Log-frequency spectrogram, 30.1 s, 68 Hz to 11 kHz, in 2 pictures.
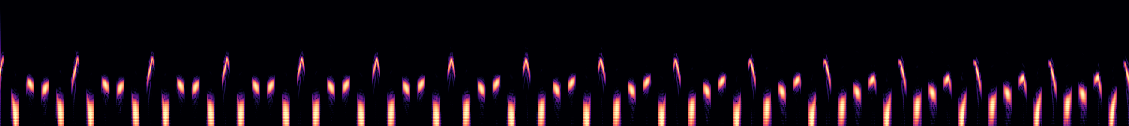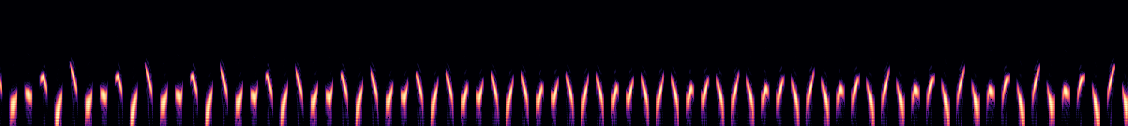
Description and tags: Patch1 Small 3 LFO patch
Part of a little private dare with user gis_sweden.
I had to create a virtual synth patch with 3 LFOs. 2 of the LFOs would modulate the Oscillator and the other LFO was to modulate the Voltage Controlled Amp.
The sound was to last 30s.
The sound starts with a pop because the Oscillator and the LFOs are free-running and there was no instruction to use an Envelope to control the sound volume (so basically the synth is always 'On', whether you press a key or not).
This sound was created using the kamioooka VST from g200kg. The Oscillator was set to sine wave and the 3 LFOs to triangle.
kamioooka, LFO, modular, rhythmic, synth, threelofpatch, virtual-modular, VST-modular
